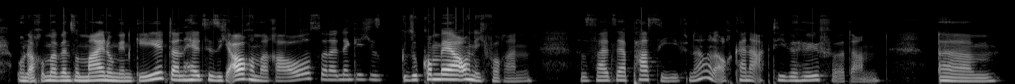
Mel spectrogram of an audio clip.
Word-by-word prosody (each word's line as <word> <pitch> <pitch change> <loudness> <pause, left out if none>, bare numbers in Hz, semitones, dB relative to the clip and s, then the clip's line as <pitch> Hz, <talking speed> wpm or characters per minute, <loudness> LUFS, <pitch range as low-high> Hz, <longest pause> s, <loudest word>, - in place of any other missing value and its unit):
und 175 -2 -2
auch - - -1
immer, 185 +1 +1
wenn's 180 0 +1
um 175 - +1
Meinungen 180 -3 +3
geht, 225 - +1
dann 205 -1 +3
hält 205 0 +2
sie 205 - -2
sich 180 +1 -2
auch 235 +1 +9
immer 175 -5 -3
raus 220 +11 -5
und 225 - -6
dann 215 0 -6
denke 225 0 -8
ich: 220 0 -16
„Es 210 -1 -13 0.2
g 190 - -8
so 210 - -1
kommen 235 +2 +1
wir 235 - +7
ja 220 -1 +9
auch 230 +2 +5
nicht 175 -6 -2
voran.“ 150 +2 -14 0.5
Das 175 0 -13
ist 180 - -22
halt 185 0 -3
sehr 195 -1 -3
passiv, 180 -7 -7
ne, 240 +12 -7
und 285 - -6
auch - - -9
keine 190 -2 -6
aktive 185 -3 -9
Hilfe 195 +3 -7
dann. - - -16 0.6
Ähm, 160 -1 -5
190 Hz, 235 wpm, -23 LUFS, 170-215 Hz, 0.6 s, auch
